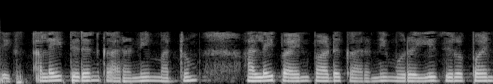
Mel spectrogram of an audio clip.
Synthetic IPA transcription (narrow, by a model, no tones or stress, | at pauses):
ɪksʔɐ̰lɐɪt̪ːɪɾɐnka̰ːɾɐɳimɐʈrɯmɐlɐɪpɐjɐnpaːɽɯkaːɾɐɳimʊɾɐjɐd͡ʒiːɾoːpaːjɐn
